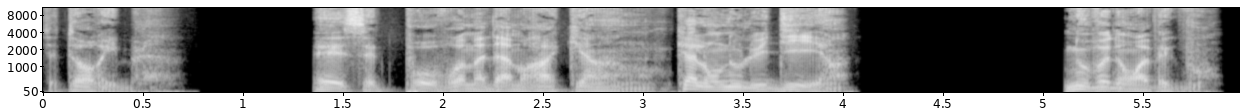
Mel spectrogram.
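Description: A man's voice: a bass voice, big pitch swings, unhurried, vocal fry, breathy edge, dry recording, clean studio sound, full character voice. A man doing a fretful old commissioner. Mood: dismayed. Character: old retired police commissioner, fussy and dismayed.

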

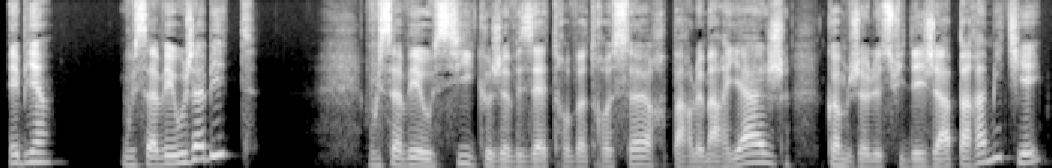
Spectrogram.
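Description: Guy putting on a bossy young village girl, higher voice, sharp scolding tone, dry close sound. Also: very animated, moderate pace, no echo. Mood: firm. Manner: firm, scolding, then gentle. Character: stern, commanding young village girl healer. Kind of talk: audiobook character voice.

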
